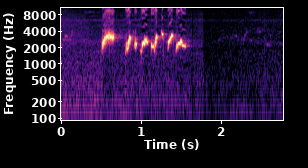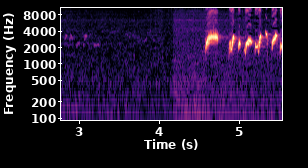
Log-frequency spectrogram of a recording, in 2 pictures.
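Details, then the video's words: Red-whiskered bulbul song in the Sông Kôn style, meant for training: two fast phrases of six or seven sharp, bouncy whistles, separated by about three seconds of quiet. "chào mào SÔNG KÔN hót cực hay , dùng luyện chào mào mỗi ngày , luyện chào mào hót căng lửa"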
